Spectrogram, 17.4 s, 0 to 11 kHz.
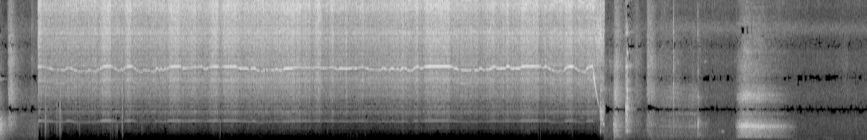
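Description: Angle grinder running with a steady high whine while grinding the end of a steel tube to a curved template. About 12 seconds in it is switched off and its pitch falls as the disc spins down. A few clicks and a short clatter follow near the end.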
